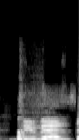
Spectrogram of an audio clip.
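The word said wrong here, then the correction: Du Mez: On, or Dumay. I said her name wrong, and it just totally failed. – Dumay, yeah.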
